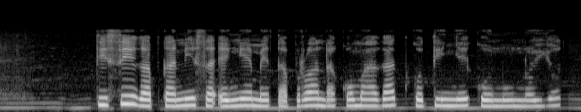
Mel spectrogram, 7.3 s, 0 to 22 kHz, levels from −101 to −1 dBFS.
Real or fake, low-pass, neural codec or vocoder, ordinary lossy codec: real; 7.2 kHz; none; none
